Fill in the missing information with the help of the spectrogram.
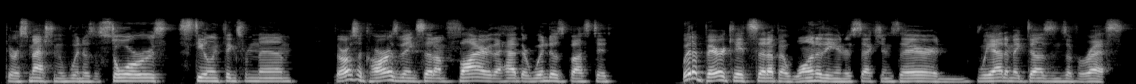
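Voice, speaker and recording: A man acts out a police lieutenant being interviewed in an audio drama. His voice is fairly high for a man. He answers in a plain, matter-of-fact manner. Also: fairly even intonation, brisk, lightly acted.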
